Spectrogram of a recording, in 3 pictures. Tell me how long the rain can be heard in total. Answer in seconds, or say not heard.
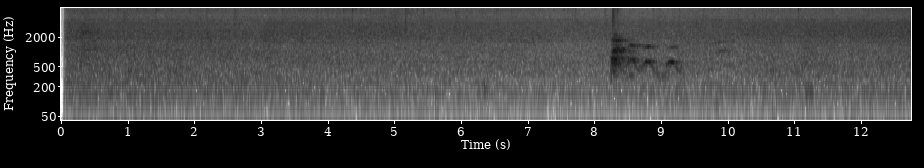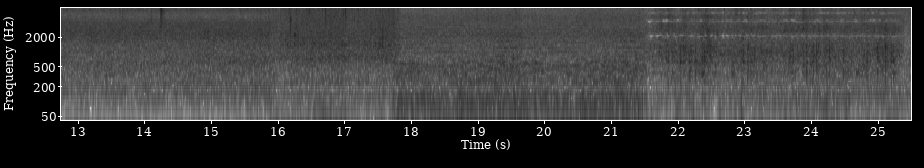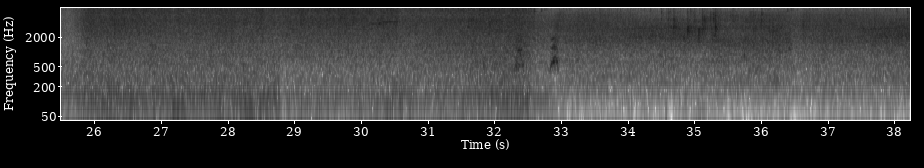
38 s.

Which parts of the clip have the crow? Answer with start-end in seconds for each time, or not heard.
not heard.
